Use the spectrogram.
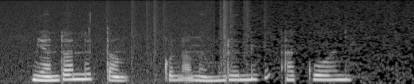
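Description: From 2.15 s to the end, overdone noise removal kicks in: bands near the room noise get gated away, taking quiet parts of the speech with them and leaving twinkly near-silence underneath.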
